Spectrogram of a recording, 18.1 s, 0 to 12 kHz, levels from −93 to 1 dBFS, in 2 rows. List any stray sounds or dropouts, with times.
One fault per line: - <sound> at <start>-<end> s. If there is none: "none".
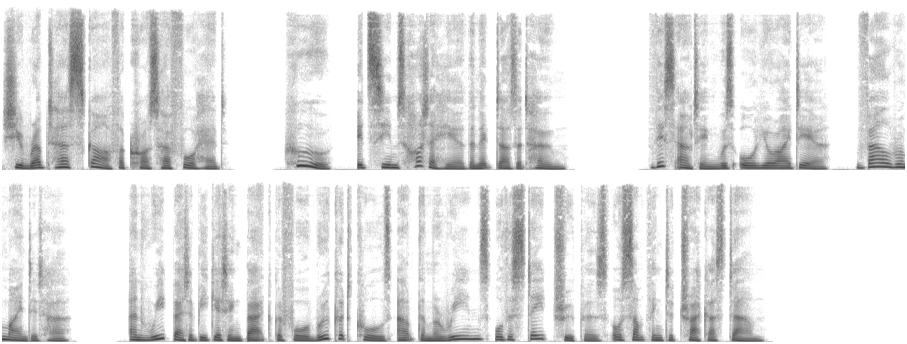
none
